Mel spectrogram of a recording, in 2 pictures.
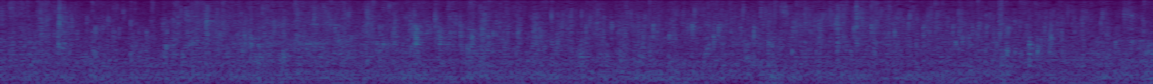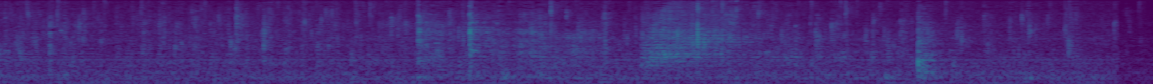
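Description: Chicken thighs in tomato sauce sizzling steadily in an enameled cast-iron braiser while metal tongs turn the pieces over, with a few louder wet stirring sounds near the end.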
